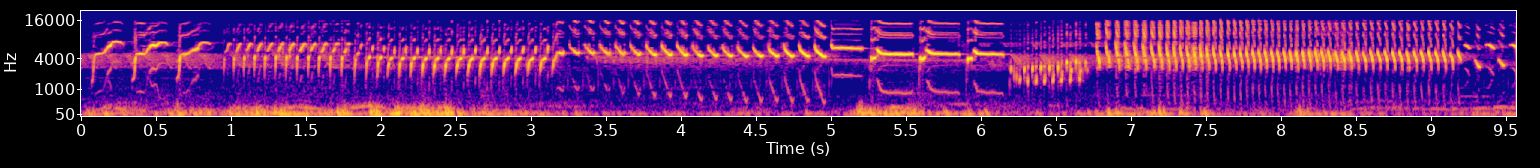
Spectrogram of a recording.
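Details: Male canary in excited full song: rapid chirps, then fast repeated trills that shift pitch, a series of sharp down-slurred whistles, a low buzzy phrase and a long dense rattling roll.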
